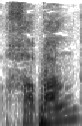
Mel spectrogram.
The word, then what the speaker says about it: Japan: está Japan, bien pronunciado, ya sabéis, Japan.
